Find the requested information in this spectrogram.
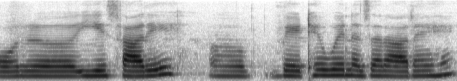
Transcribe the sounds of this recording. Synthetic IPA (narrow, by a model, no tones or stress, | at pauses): ɔːɾjesaːɾe | bɛːʈʰeɦʊenɐzəɾaːɾɐɦeɦɛ̃ː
